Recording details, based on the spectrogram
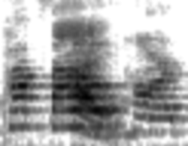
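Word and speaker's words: ปักษ์ใต้: Pak Thai.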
